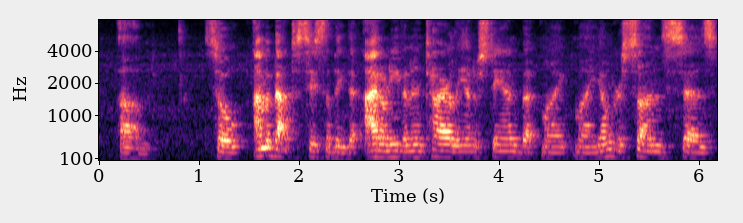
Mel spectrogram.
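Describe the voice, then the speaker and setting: A man at a moderate pace with fairly even intonation, audible room echo and noticeable background noise. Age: 60s. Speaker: priest. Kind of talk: sermon-style reflection. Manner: calm, gentle.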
